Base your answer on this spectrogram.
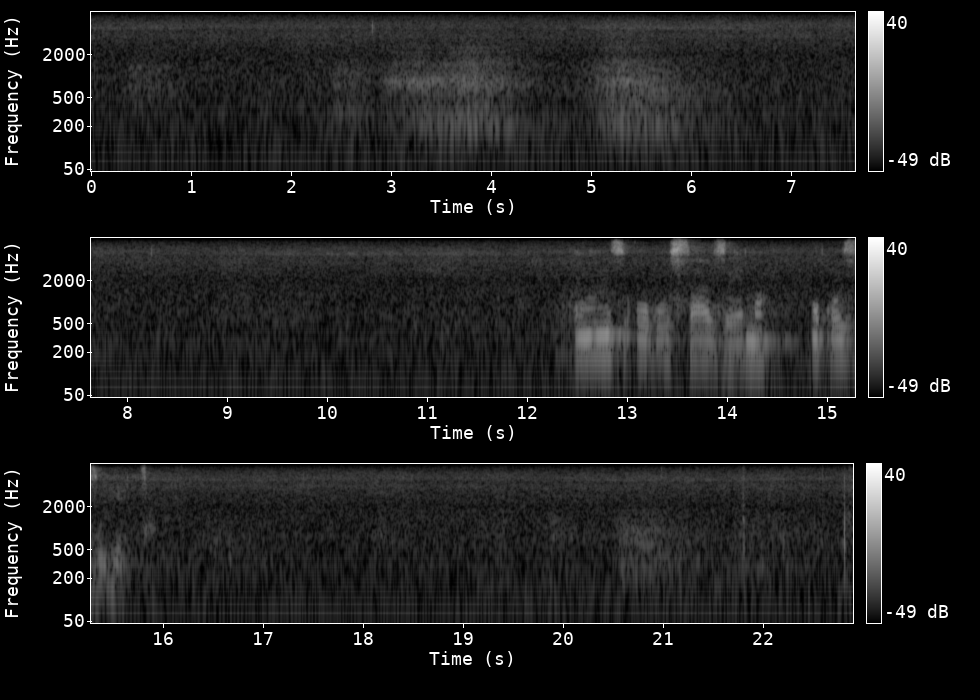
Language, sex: Xhosa, female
